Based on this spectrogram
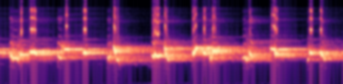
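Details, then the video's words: Trucuk singing for training caged birds: dense, bright whistled phrases with quick downward slurs, packed closely with almost no pauses over a few seconds. "Masteran Burung Trucuk Paling JOSS, Langsung Pada Ikut Ropel"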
